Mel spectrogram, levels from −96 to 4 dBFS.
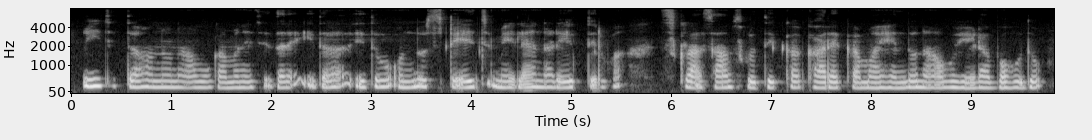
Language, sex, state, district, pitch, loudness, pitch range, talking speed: Kannada, female, Karnataka, Bangalore, 210 Hz, -16 LUFS, 200-225 Hz, 90 wpm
